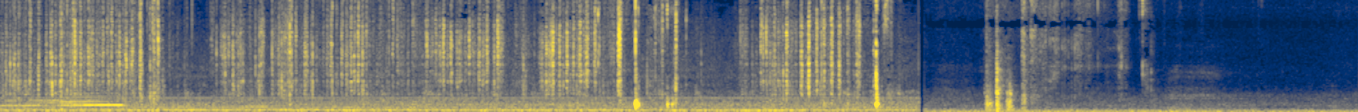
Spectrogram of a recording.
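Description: Scissors cutting a paper template, with quick rustling snips and a few sharper clicks of the blades. After about nine seconds the cutting stops, leaving a low hum and the rustle and taps of paper being pressed down.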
